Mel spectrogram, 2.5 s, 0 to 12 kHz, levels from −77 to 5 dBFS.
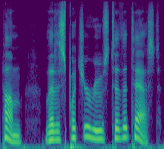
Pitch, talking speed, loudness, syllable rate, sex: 150 Hz, 220 wpm, -18 LUFS, 4.3 syllables/s, male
